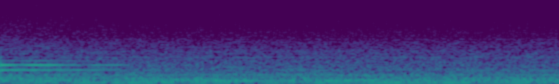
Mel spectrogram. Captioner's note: notification dings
